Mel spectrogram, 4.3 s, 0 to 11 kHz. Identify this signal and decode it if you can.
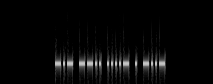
Morse code, heard as a keyed tone, about 29 wpm, 700 Hz. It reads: KZ4EX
